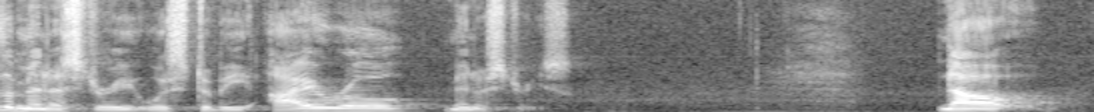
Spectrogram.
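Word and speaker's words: iro (αἴρω): Okay, English letters would be A-I-R-O, long O, iro.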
